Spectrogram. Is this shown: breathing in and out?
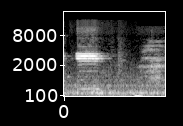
no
